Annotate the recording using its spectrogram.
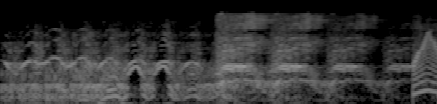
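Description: Horse whinny sound effect: a high, quavering, warbling call with a hiss joining about a second in, used as a comic sting.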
